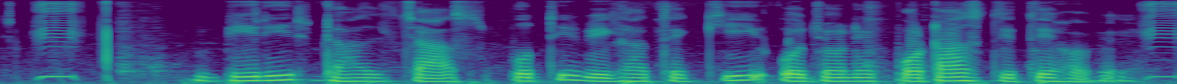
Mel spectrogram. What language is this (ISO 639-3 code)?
ben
